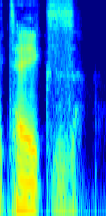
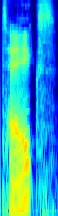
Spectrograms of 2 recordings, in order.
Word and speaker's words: takes: words like takes gets you pronounce it with an S okay so I don't say takes I don't use a Z I use an S ok so it takes and gets but what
